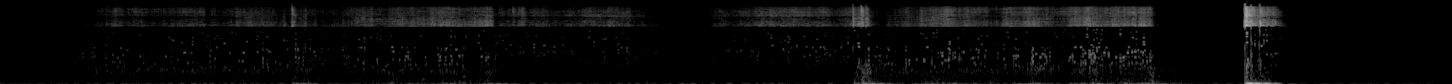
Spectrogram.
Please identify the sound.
Metal,Pipes,Scratch,Clank,Loud,Abrasive,Crash,Great,Hall
Part of a series of various sounds recorded in a college building for a school project. Recorded with a Shure VP88 stereo mic into a Sony PCM-m10 field recorder unit.
field-recording, school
